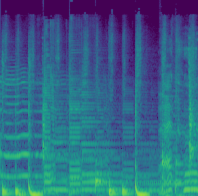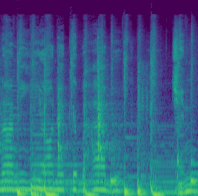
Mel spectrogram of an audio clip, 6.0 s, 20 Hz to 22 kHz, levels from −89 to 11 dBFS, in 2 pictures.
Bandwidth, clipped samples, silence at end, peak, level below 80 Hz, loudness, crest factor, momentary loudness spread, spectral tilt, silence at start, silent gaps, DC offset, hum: 15.5 kHz; under 0.1%; 0 s; -2 dBFS; -20 dBFS; -17 LUFS; 12 dB; 6 LU; -5.5 dB/octave; 0 s; none; under 0.1%; none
